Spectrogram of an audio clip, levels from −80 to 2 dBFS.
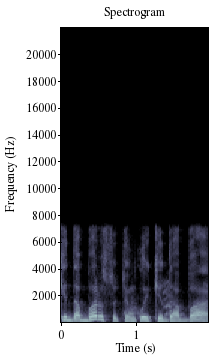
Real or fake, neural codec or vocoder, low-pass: real; none; 7.2 kHz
